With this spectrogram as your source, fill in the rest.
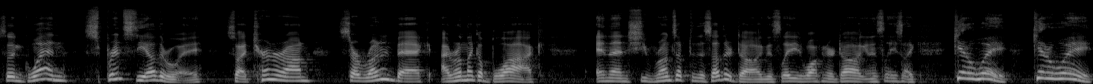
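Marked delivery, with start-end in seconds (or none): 9.5-10.9 acted-out very high, stretched, drawn-out yell. Retelling a lady walking her dog yelling at another dog: imitating a lady yelling. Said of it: "yelling at Gwen".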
